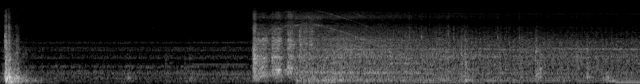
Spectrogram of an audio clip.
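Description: A car's engine starting: a sharp thump at the very start, a faint hum, then a sudden loud start about two and a half seconds in, and the engine keeps running.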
